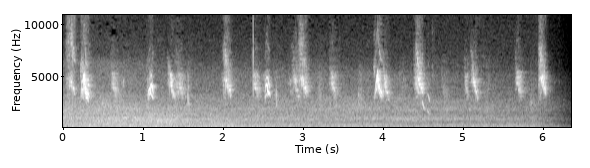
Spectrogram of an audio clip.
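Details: Parent sparrows with chicks on 17 May 2019: a steady string of high chirps, often in pairs, roughly every half second, ending abruptly.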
